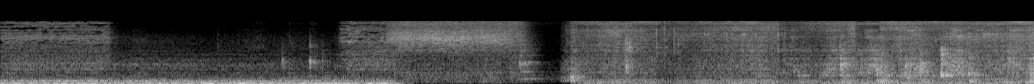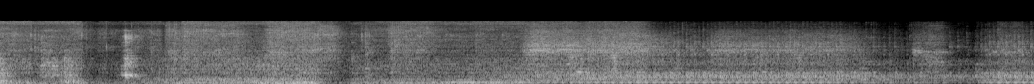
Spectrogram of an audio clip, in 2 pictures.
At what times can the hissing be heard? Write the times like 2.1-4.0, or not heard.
0.0-20.6.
